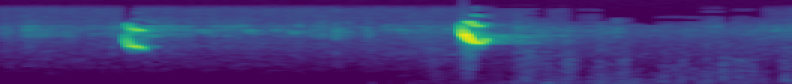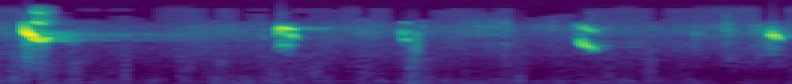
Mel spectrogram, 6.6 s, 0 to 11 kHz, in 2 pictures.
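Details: Nest-camera recording from 21 April 2023 of an osprey defending its nest from an intruding osprey: loud, clear whistled notes, each dropping in pitch, given singly about every second against a quiet background.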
